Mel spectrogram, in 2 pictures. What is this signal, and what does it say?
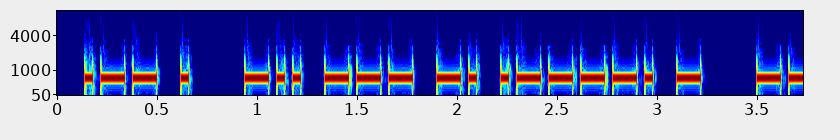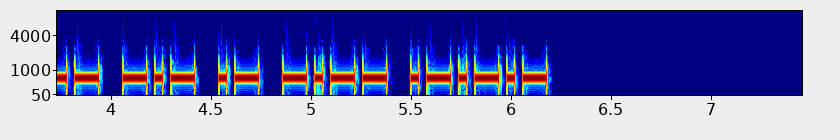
Morse code, heard as a keyed tone, about 30 wpm, 700 Hz. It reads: WE DON'T OKAY.
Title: A Sound Of Thunder 30wpm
